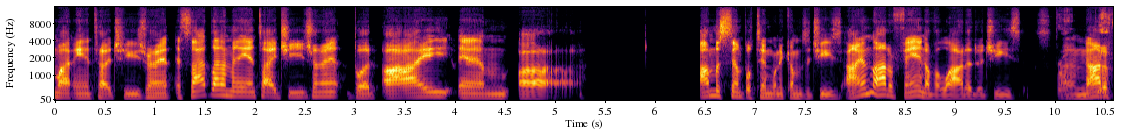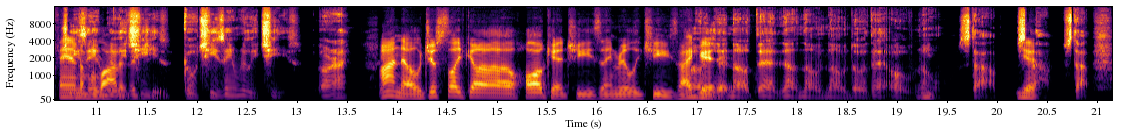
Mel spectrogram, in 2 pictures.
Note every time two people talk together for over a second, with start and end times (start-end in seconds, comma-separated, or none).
10.0-11.7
